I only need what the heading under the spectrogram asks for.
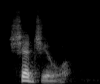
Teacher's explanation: the stress of the word is on the first syllable, schedule. What's the schedule for today?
